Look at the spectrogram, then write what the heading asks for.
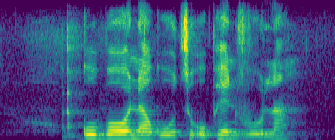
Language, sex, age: Swati, female, 18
